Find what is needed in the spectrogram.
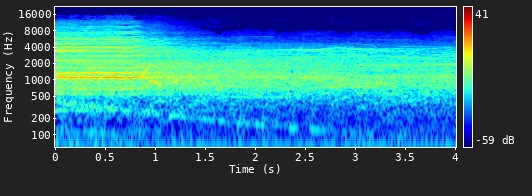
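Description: The end of a Hindi film song: a loud, long-held high note stops about a second in, leaving a noisy wash that slowly fades away.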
